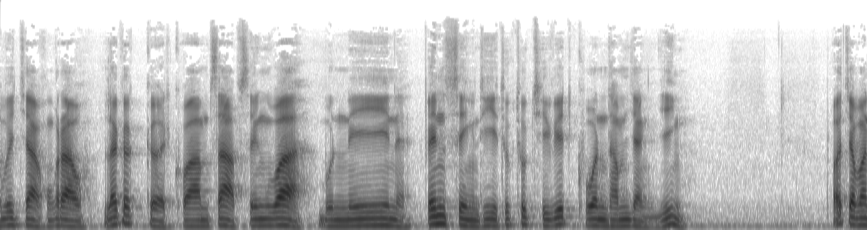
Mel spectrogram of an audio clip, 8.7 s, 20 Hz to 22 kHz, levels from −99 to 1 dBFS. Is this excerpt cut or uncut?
cut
